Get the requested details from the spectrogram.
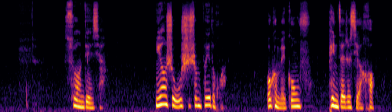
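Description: A young woman speaks firmly, close by.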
